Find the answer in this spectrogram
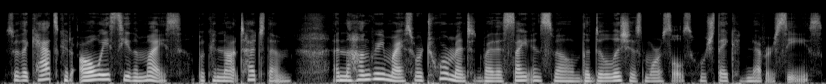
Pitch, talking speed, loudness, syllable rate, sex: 180 Hz, 240 wpm, -20 LUFS, 5.7 syllables/s, female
